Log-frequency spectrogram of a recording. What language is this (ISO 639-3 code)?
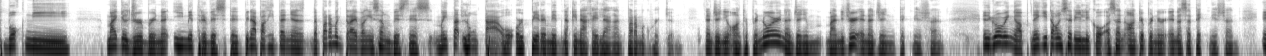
fil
